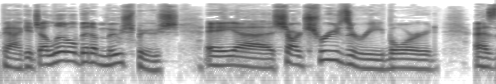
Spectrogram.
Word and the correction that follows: charcuterie: It's a charcuterie board. – That's charcuterie board.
